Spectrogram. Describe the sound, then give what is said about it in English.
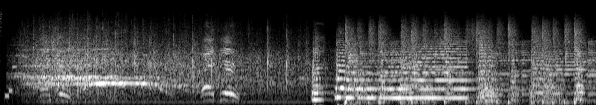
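A large indoor overflow crowd of CIA spies and analysts at Langley applauds steadily as President Obama meets them, while voices cheer and whoop over the clapping; the shouting swells louder and more sustained in the second half, with the applause continuing throughout. “His cover blown, the spies go wild.”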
